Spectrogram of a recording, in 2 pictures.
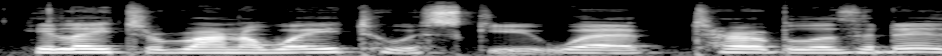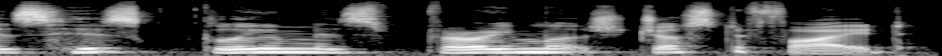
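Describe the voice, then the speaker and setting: A woman's voice: mid-range voice, fairly even intonation, fairly quick. A woman reading scripted video essay narration in a wry, informal way.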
